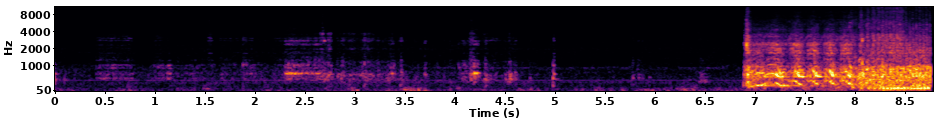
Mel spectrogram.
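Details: John Deere 6115M diesel tractor after replacing rubber fuel lines, electric pump primed first: quiet clicks and faint pump hum, then catches at seven seconds and settles into a steady even rumble; normal start.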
